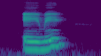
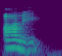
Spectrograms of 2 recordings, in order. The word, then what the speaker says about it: Amy: But it's also, there's only been one time in my life where someone couldn't or wouldn't pronounce my name the way it was supposed to be pronounced, which is Amy. Because, like, and it wasn't that they couldn't. They wouldn't. And so they only called me Ami.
